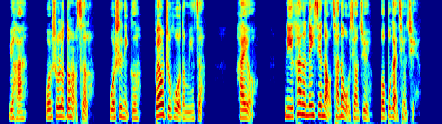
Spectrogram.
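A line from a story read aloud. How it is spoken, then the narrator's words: Flat, indifferent. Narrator (Chinese): 淡淡的说道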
